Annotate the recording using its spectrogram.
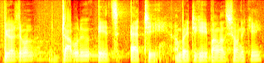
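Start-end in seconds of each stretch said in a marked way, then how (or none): none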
